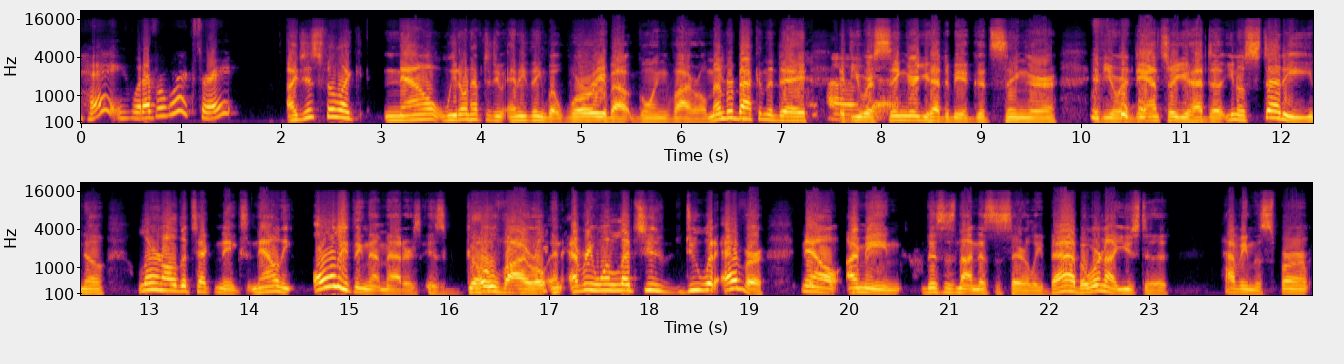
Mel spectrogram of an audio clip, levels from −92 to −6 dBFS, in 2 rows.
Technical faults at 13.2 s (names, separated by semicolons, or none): hard clipping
